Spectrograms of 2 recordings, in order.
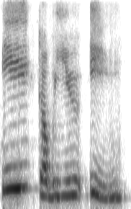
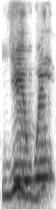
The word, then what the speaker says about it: ewe: That's EWE, the female lamb, like a female lamb. So that's you. Ewe.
